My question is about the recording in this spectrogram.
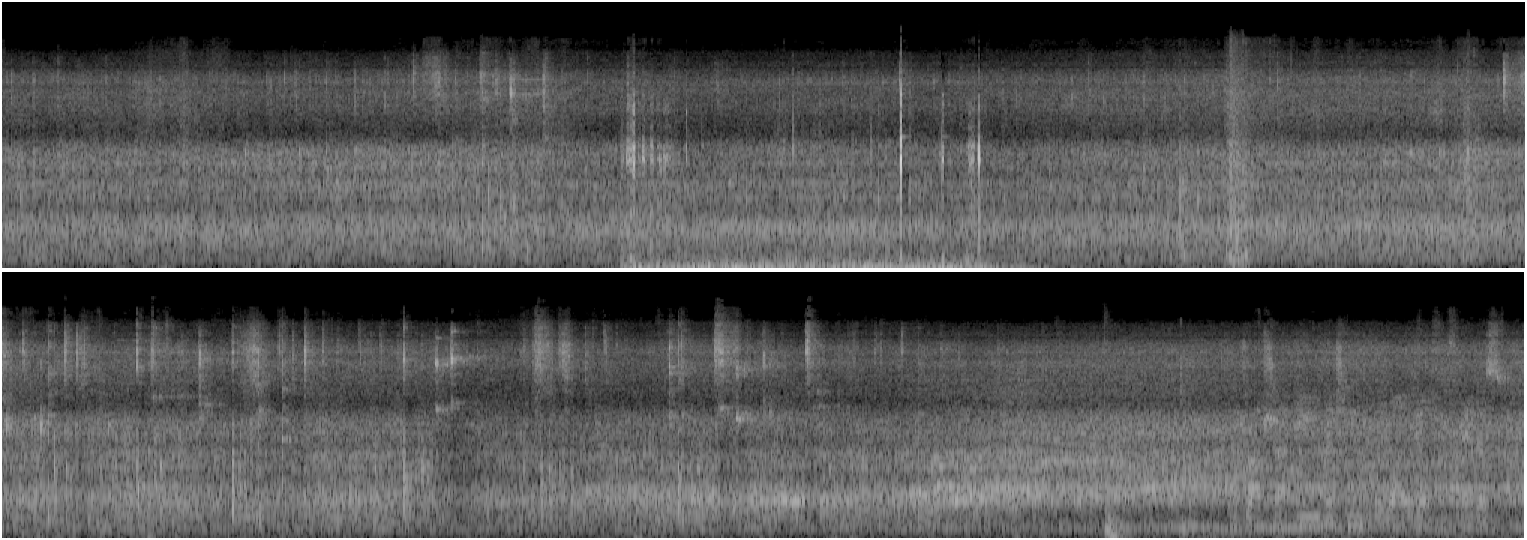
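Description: Faint television tennis commentary in the background, with scattered clicks and clinks of metal being handled at a racket-stringing machine. Three sharp clicks come in quick succession about nine seconds in, and another comes a few seconds later.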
